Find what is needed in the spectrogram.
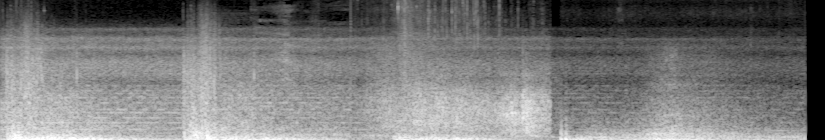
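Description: War-film battle soundtrack: heavy explosions with deep, rolling rumble. There are four blasts, the first right at the start and the others about two to two and a half seconds apart.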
